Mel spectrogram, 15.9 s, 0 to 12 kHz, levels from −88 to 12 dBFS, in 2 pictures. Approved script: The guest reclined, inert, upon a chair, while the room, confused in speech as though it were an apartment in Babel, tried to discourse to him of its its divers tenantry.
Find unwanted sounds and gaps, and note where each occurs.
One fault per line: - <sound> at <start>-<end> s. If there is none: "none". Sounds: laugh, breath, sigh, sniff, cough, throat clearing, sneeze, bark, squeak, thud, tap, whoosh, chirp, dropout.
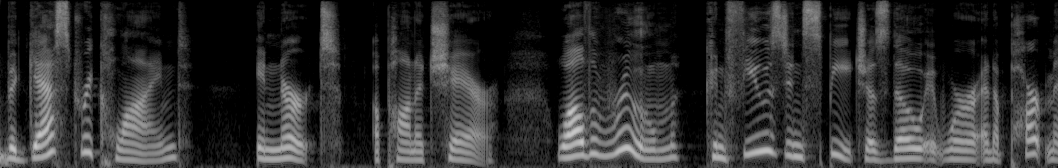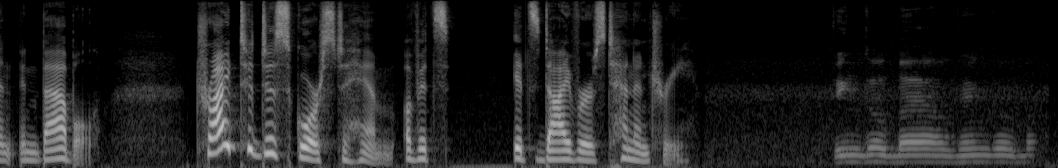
- sigh at 14.2-15.7 s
